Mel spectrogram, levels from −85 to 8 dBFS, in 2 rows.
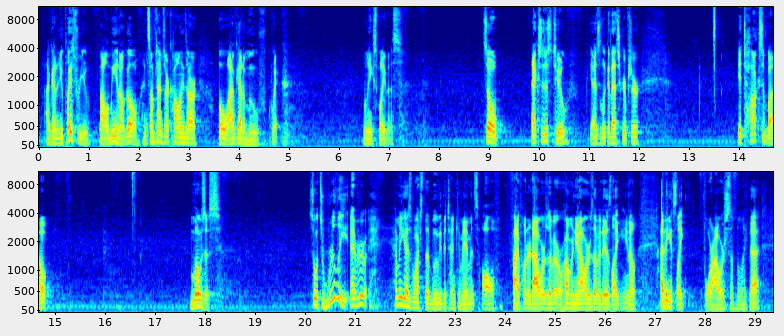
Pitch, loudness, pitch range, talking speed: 120 Hz, -22 LUFS, 105-135 Hz, 165 wpm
